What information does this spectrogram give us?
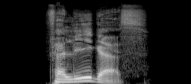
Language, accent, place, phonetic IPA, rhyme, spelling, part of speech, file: German, Germany, Berlin, [fɛɐ̯ˈleːɡɐs], -eːɡɐs, Verlegers, noun, De-Verlegers.ogg
- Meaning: genitive singular of Verleger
